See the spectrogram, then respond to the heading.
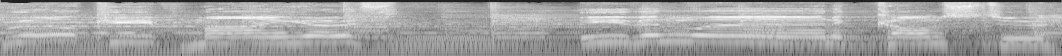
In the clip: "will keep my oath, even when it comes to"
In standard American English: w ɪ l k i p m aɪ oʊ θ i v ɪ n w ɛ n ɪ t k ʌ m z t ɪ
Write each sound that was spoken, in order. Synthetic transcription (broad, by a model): w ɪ l k i p m aɪ oʊ θ i v ɪ n w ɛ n ɪ t k ʌ m z t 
